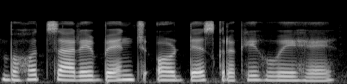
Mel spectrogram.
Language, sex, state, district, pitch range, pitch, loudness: Hindi, female, Assam, Kamrup Metropolitan, 185-205 Hz, 195 Hz, -15 LUFS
